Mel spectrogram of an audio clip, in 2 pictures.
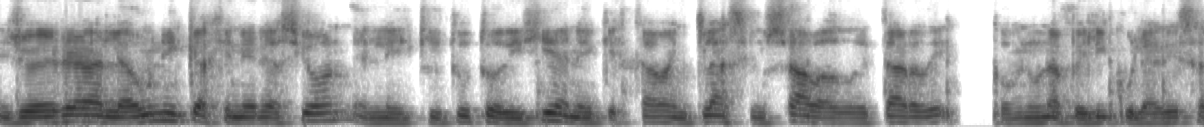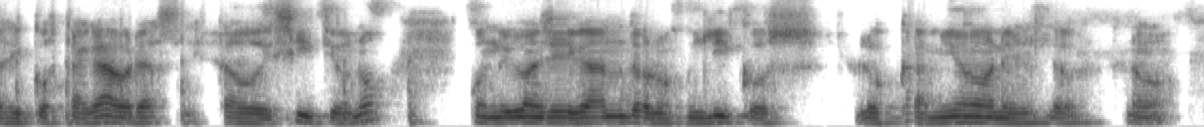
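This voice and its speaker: In a normal speaking voice, a man talks at a fairly quick pace with medium pitch and fairly even intonation. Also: hardly any pauses. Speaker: semiotics professor. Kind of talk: seminar talk.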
